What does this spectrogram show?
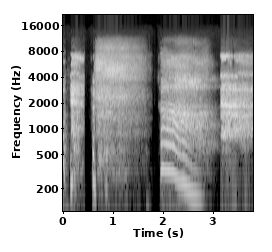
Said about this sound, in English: Should we start with a deep breath?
